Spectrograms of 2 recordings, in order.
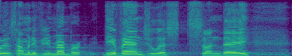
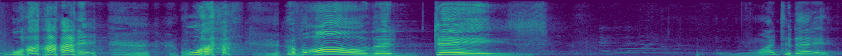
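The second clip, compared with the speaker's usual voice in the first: mock exasperated; 3 dB louder, much slower than usual. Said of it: "I'm, like, thinking".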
